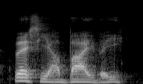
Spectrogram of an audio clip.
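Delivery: totally fake, put-on Texas drawl. Introducing a cowboy boot to viewers, in a totally fake texas drawl. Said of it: "he says in his totally fake Texas drawl".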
